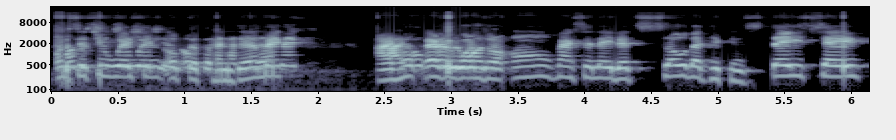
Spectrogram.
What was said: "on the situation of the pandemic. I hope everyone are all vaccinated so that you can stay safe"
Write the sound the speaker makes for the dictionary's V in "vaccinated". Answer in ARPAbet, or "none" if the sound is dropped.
V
